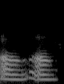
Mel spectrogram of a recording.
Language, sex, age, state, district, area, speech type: Manipuri, female, 18-30, Manipur, Kakching, rural, conversation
